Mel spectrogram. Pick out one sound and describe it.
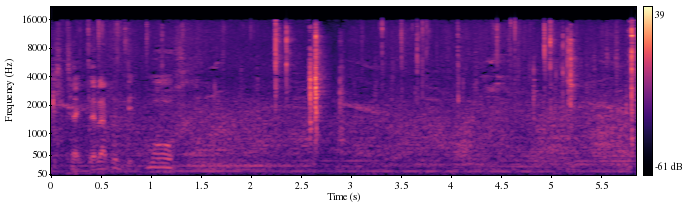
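A ratchet wrench clicks rapidly as a bolt is turned.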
